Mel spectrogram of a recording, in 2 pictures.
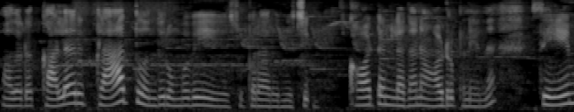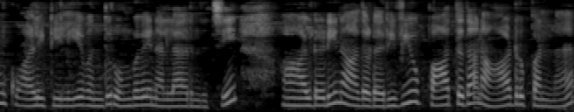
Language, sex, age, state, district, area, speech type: Tamil, female, 30-45, Tamil Nadu, Mayiladuthurai, urban, spontaneous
